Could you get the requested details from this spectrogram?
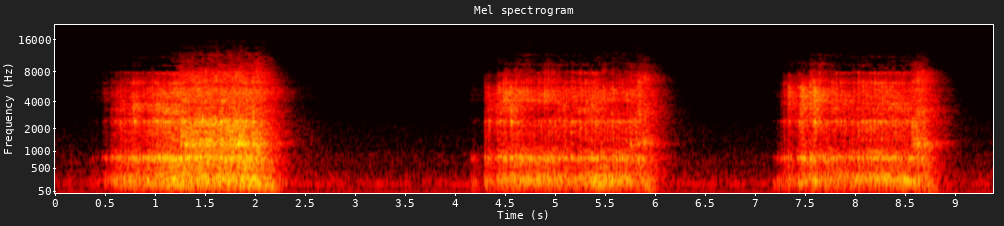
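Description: Three long, loud, harsh rattling snores, each about two seconds, with quiet pauses between.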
